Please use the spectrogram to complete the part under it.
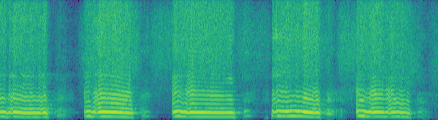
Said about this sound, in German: Das ist eine unheimlich hilflose Situation, wenn sein Baby da liegt und es schreit. Man möchte es hochnehmen, man kann es nicht.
